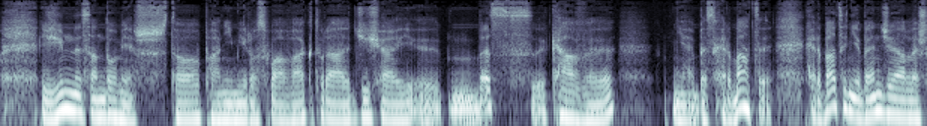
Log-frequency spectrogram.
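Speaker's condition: No condition

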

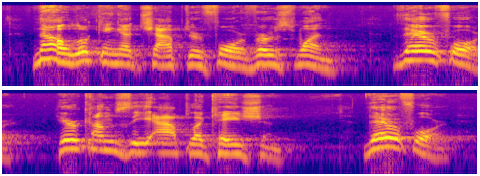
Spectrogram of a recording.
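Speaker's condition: ALS; talking funny

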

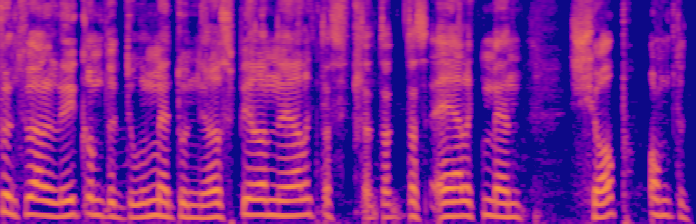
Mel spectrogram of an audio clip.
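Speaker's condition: Down syndrome; intellectual disability; sometimes has to call out, occasional voice strain from calling out

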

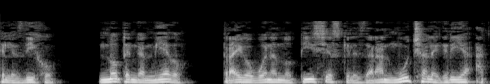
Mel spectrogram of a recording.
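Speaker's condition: No condition

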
